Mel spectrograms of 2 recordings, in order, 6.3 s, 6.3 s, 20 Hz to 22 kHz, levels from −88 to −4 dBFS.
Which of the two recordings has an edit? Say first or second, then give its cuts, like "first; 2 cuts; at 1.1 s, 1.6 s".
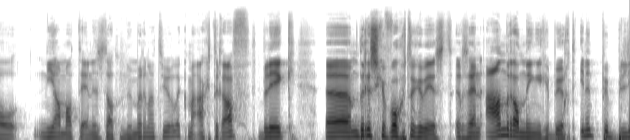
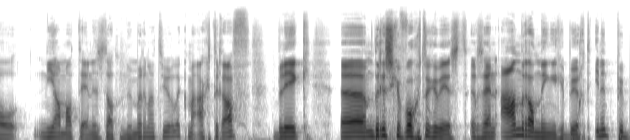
first; 1 cut; at 2.5 s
